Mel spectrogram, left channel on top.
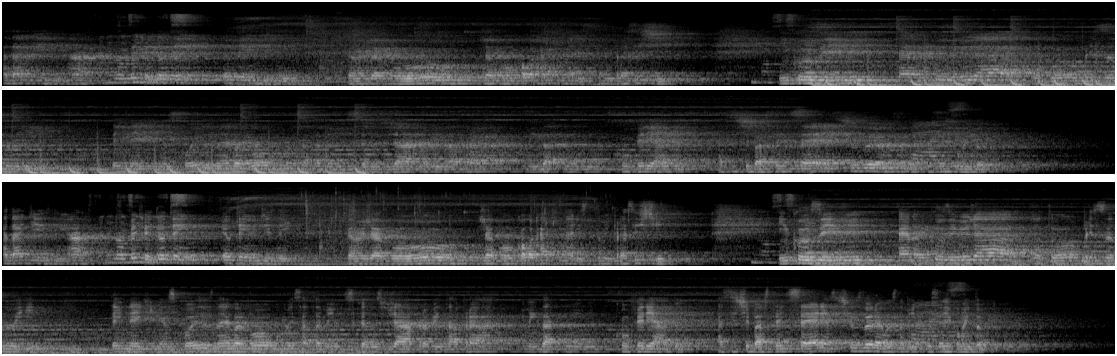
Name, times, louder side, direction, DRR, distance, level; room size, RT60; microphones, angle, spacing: voice 1, 0.0-6.7 7.1-8.7 9.0-11.9 12.2-21.0, right 3 dB, 85° right, 3 dB, 0.7 m, -30 dB
voice 2, 0.9-1.7 7.5-8.4 20.2-21.1, right 1 dB, 10° right, 0 dB, 0.5 m, -39 dB
Engine / Drill, 2.1-6.6, right 4 dB, 45° right, 0.7 m, -44 dB
sound 1, 8.0-19.2, equal, 30° left, 0.9 m, -42 dB
sound 2, 8.1-14.8, left 7 dB, 85° left, 0.3 m, -36 dB
6.6 x 5.3 x 4.7 m, 2.7 s
head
